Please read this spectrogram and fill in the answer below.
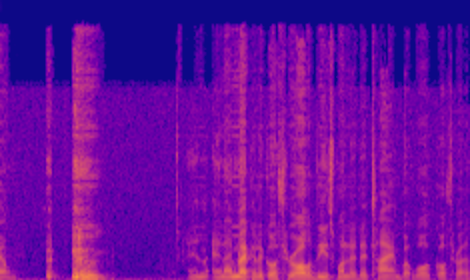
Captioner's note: clears throat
